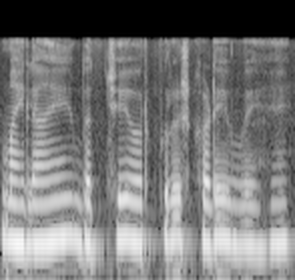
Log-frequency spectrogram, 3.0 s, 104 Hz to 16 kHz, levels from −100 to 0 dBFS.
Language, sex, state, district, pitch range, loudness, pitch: Hindi, female, Uttar Pradesh, Lucknow, 205-215 Hz, -15 LUFS, 205 Hz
